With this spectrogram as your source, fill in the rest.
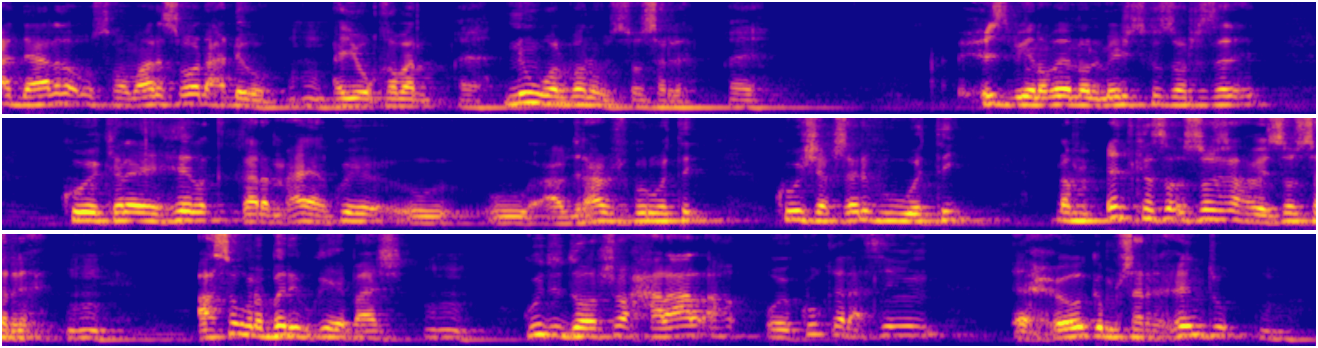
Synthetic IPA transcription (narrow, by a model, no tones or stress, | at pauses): ʔad̪aːlɐðɐuːsɔːmaːlɪsɔːɖɑħɖɪɣɔʔɐjuːqɑβɐnnɪŋwɐlbɐnɐɪsɔːsɐrɪħ | ħɪs̬bɪɣɐnɐβɐðɐnɔːlmɛːlɪs̬kʰʊs̬ɔːrsɐrɪħɪ | kʰʊwikʰɐlɛɦɛlqɑɾɐnmħajkʰw | ʕɑ̰bd̪ʊɾrħaːmʃɐkʰuːɾwɐt̪ʰɛjkʰʊwiːʃ̬ɛːχʃɐɾiːfuwɐt̪ʰɛj | ɖɐmʕɪd̪kʰɐst̪ɔɪsɔːʃɐrɪħwɛs̬ɔːsɐrɪħɪʔɐsɐɣʊnɐbɐɾɪbʊkʰɐjɛbaːʃɪ̥ɡ̥ʊd̪ɪd̪ɔːrʃɔħɑlaːlʔɐhɔːɛjkʰʊqɑɾaʕsɐjiːn | ɛħɔːɣɐmʊʃɐrːɪħiːnt̪ʰʊ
